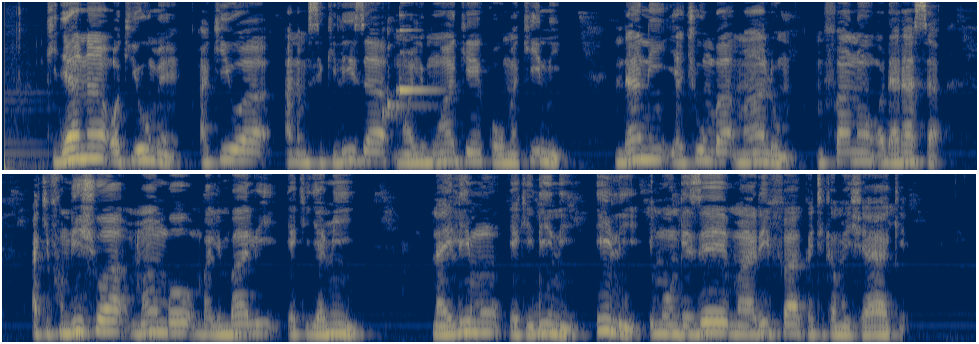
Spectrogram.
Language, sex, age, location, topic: Swahili, male, 25-35, Dar es Salaam, education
